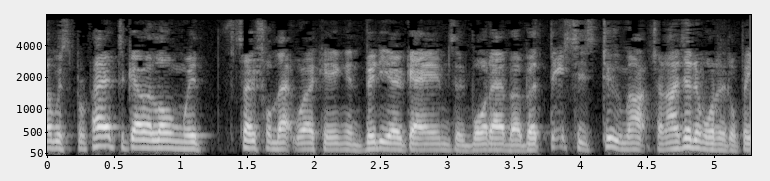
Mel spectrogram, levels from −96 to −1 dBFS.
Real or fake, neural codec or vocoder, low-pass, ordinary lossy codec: real; none; 7.2 kHz; MP3, 32 kbps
